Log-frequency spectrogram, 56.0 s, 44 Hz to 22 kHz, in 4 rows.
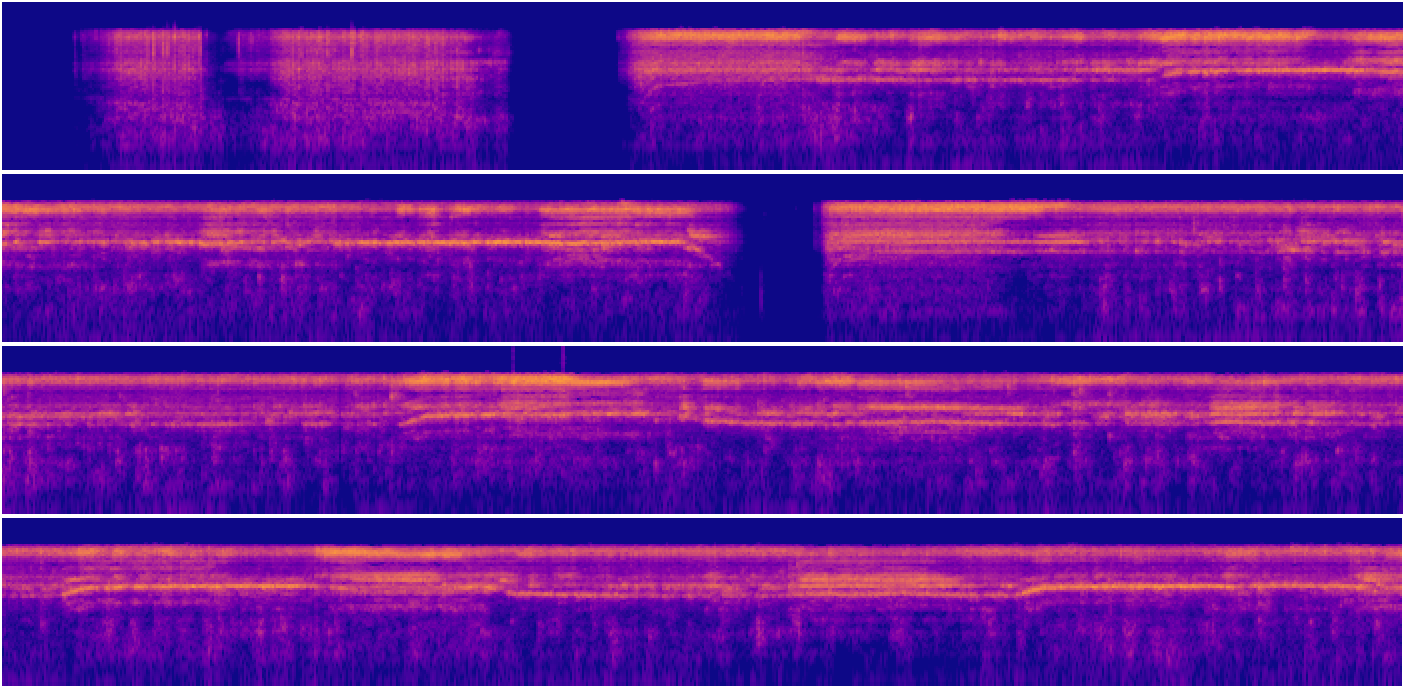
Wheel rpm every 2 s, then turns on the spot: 10, 20, 30, 70, 160, 160, 220, 230, 230, 230, 160, 80, 160, 160, 160, 160, 200, 210, 160, 160, 160, 180, 230, 210, 160, 160, 190, 230.
0-6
